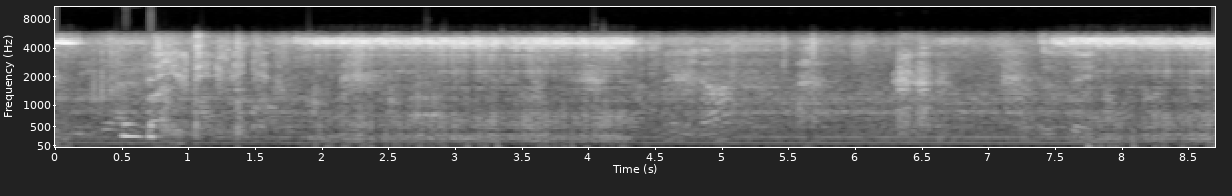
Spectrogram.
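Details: A sleeping man snores in slow, drawn-out rasping breaths, partly masked by a television in the background; he had napped about five hours that afternoon.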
